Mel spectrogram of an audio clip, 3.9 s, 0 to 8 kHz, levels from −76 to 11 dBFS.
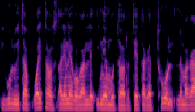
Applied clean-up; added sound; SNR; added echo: none; none; none; none.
